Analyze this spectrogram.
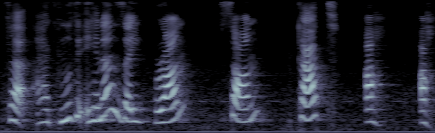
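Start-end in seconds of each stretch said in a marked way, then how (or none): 1.6-3.8 "ران، سان، كات" with a short "uh" vowel, then "اه" alone. Shown as a demonstration. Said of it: "لا اما اه". (نطق "ران، سان، كات" بصوت "أَه" قصير)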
